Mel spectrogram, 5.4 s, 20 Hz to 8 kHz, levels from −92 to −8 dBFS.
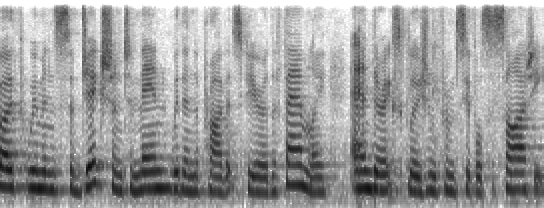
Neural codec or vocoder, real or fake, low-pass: none; real; 7.2 kHz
